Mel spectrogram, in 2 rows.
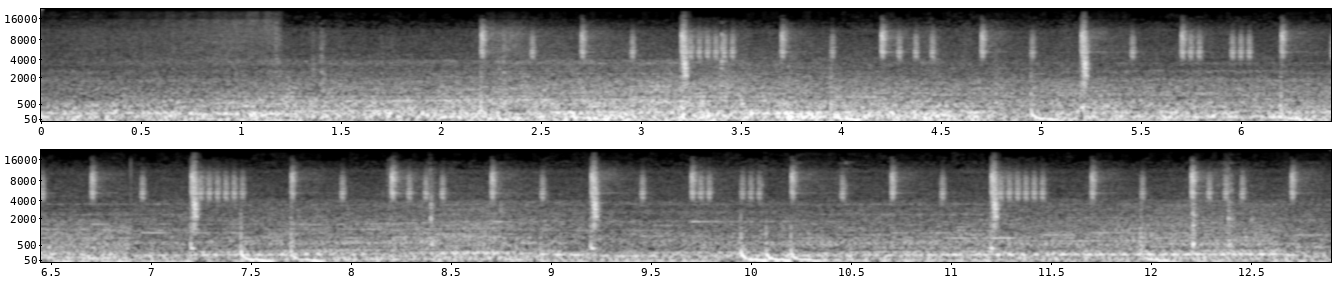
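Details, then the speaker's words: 2010 BMW 535i E60 N54, driven hard in manual mode at higher rpm on fuel and seafoam mixture after intake-valve walnut blasting and carbon cleaning; steady note, revs rising smoothly, no stumble or knock, running well and smooth. "So the car feels like it's running really well and smooth. There's no issues so far."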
